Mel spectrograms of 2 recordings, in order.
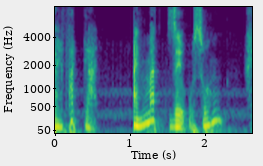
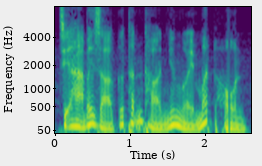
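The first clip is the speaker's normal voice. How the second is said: ordinary delivery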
